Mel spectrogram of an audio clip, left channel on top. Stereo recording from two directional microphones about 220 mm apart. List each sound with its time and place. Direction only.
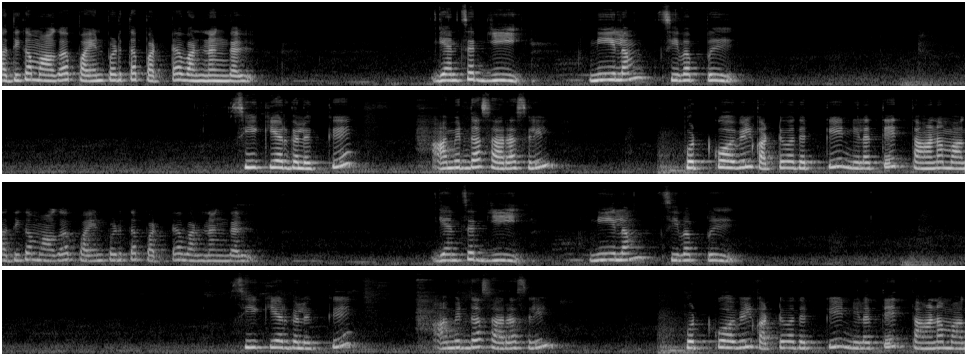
0.0 s a woman's voice: 50° left (ahead or behind)
4.3 s a woman's voice: 30° left (ahead or behind)
12.0 s a woman's voice: 40° left (ahead or behind)
16.8 s a woman's voice: 30° left (ahead or behind)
